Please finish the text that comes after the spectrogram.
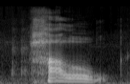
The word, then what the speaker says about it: Halo: Se pronuncia Halo de Aurélia veio para ficar, pelo menos em 2018.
